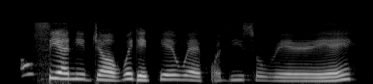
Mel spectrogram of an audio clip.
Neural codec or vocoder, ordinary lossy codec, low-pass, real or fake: codec, 16 kHz, 0.5 kbps, X-Codec, HuBERT features, trained on balanced general audio; none; 7.2 kHz; fake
